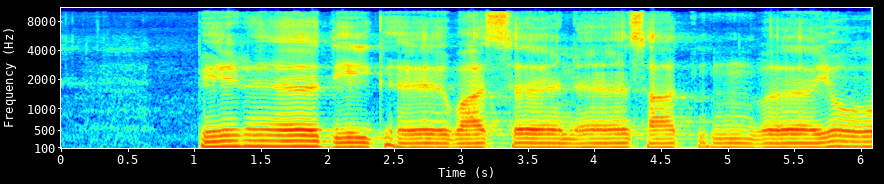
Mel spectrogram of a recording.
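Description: A man chants in a deep, steady voice through a microphone.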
